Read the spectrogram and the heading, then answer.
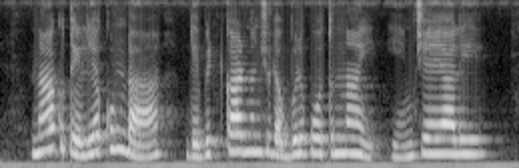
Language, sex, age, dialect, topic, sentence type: Telugu, female, 18-24, Utterandhra, banking, question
